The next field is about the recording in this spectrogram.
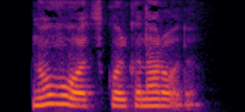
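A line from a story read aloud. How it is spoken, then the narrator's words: Grumbling. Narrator (Russian): проворчала Маня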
